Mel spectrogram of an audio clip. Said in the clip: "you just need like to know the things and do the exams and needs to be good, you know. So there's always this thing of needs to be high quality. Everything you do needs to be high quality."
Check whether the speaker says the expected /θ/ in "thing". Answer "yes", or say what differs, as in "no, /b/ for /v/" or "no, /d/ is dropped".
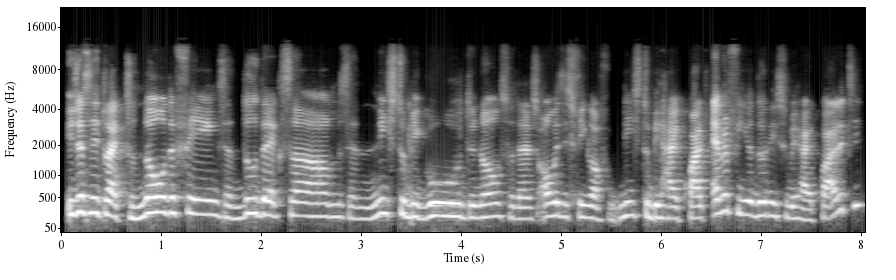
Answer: no, /f/ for /θ/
